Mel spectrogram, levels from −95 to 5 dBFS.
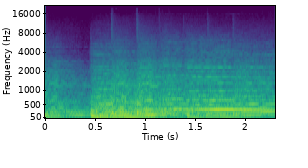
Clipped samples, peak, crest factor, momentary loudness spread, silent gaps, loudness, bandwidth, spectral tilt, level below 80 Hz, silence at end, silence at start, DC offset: under 0.1%; -2 dBFS; 12 dB; 5 LU; none; -15 LUFS; 6.6 kHz; -10 dB/octave; -24 dBFS; 0 s; 0 s; under 0.1%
